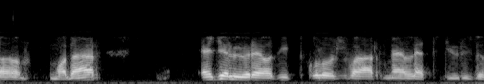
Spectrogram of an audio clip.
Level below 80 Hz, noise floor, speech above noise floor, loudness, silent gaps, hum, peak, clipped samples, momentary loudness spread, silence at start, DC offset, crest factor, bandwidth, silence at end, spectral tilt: -54 dBFS; -50 dBFS; 34 dB; -17 LUFS; none; 50 Hz at -60 dBFS; -2 dBFS; under 0.1%; 14 LU; 0 s; under 0.1%; 16 dB; 3.9 kHz; 0 s; -7.5 dB/octave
